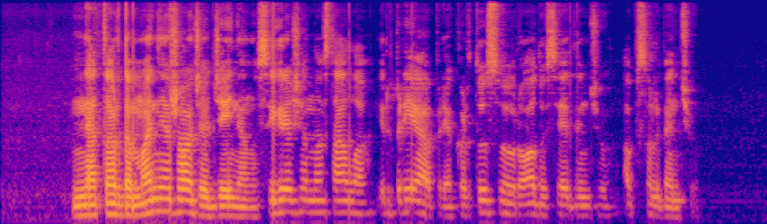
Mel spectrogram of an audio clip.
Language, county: Lithuanian, Klaipėda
